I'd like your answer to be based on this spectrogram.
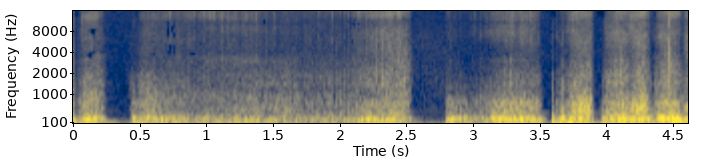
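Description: Long white nails drag and scratch over the top of a black foam microphone windscreen, making a dense, muffled scraping and rustling with a low hum under it. The scratching comes in several strokes separated by brief silences, growing slightly louder toward the end.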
